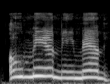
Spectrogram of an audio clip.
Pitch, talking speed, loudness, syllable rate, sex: 320 Hz, 165 wpm, -12 LUFS, 5.5 syllables/s, female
